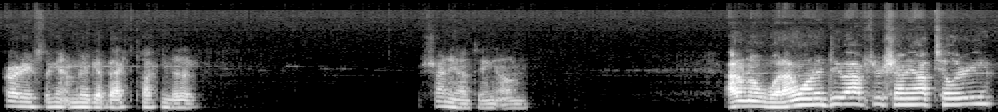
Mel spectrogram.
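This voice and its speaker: During a live game stream, a man in his twenties chats loosely with viewers at normal speed, leaving long pauses. His medium-pitched voice carries lots of slang and restarts, and the sound is tinny and phone-like.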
